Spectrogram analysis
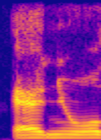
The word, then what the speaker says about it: annual: for the pronunciation here it's that an but it's that nasal American a if you're a Spanish speaker it's like the and then there's like an IU instead of just you and Wool Wool so that W sound is a w intrusion in linguistics that's what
